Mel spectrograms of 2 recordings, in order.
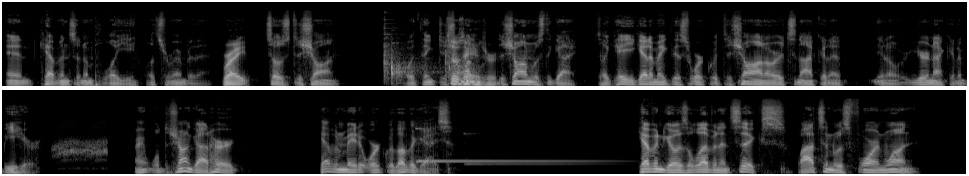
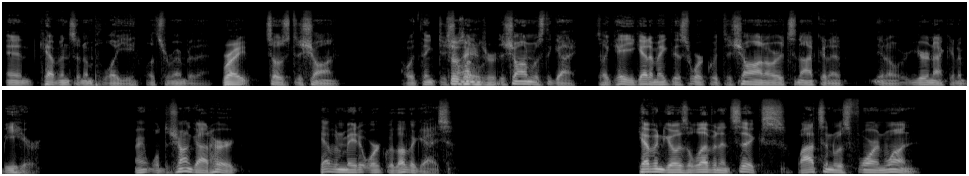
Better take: second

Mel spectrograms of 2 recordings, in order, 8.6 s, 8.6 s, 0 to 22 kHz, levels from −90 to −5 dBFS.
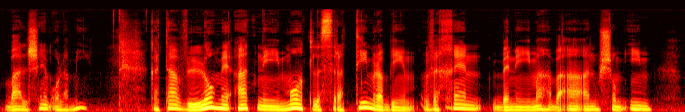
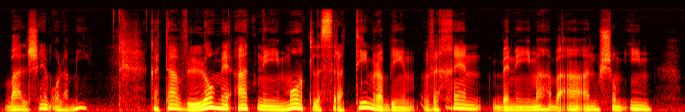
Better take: neither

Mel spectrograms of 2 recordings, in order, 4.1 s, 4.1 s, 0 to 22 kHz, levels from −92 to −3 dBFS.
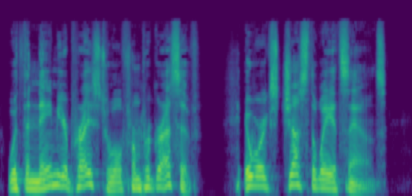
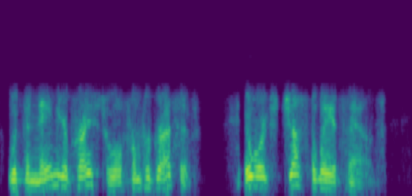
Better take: first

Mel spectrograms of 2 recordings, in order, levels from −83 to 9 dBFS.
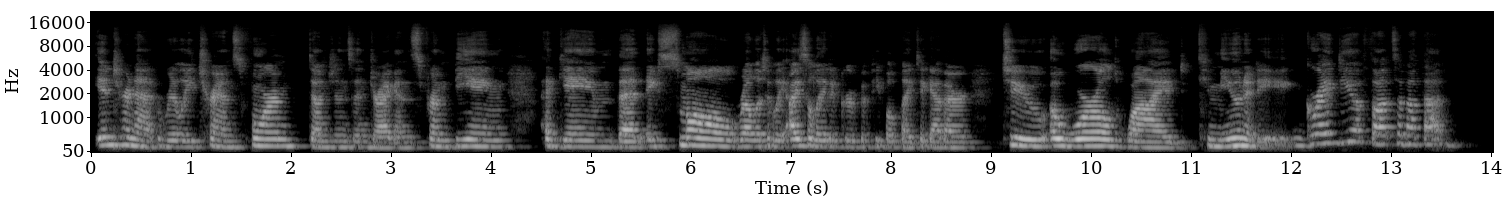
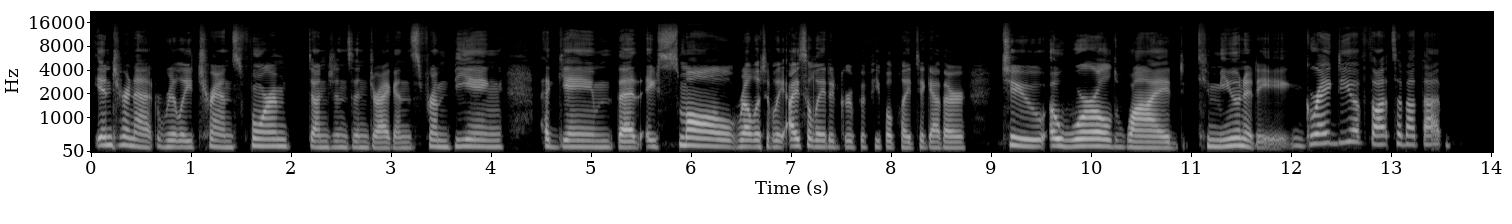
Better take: second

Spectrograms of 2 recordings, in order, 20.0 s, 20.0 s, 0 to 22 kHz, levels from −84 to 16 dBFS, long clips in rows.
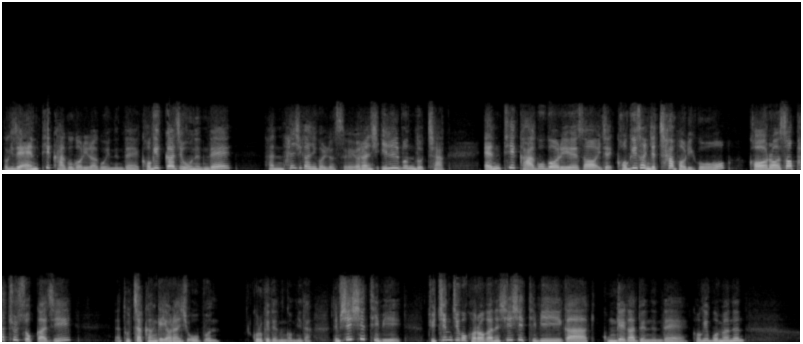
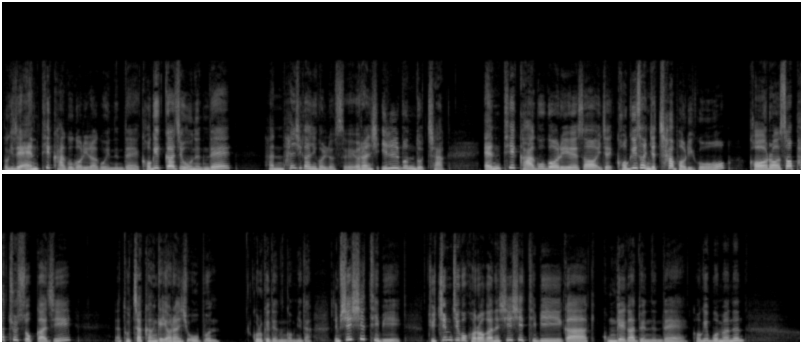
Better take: second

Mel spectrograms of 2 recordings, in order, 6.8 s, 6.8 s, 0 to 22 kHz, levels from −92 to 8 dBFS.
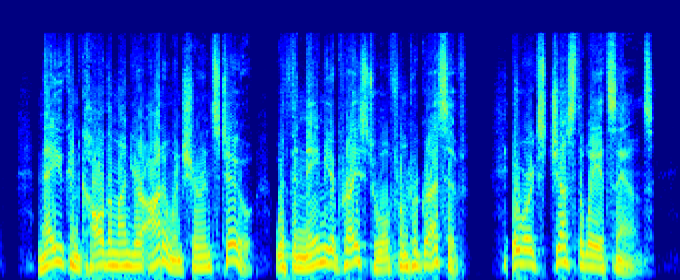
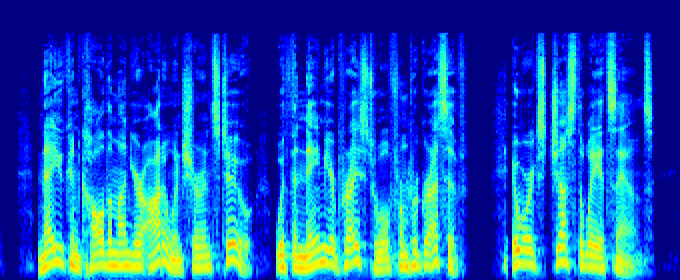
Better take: second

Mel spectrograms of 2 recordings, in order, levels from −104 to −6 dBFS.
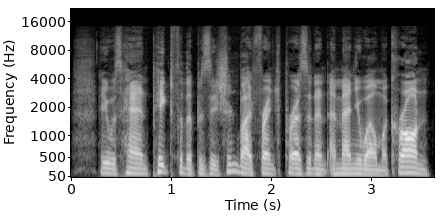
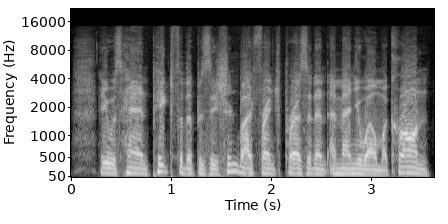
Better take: first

